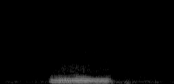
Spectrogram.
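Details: Sleeping Shiba Inu dog giving a single low, rumbling snore of about half a second, droning and harmonic, with quiet breathing before and after.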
